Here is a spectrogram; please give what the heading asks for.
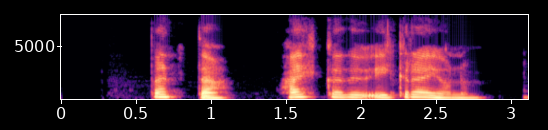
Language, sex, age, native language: Icelandic, female, 40-49, Icelandic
